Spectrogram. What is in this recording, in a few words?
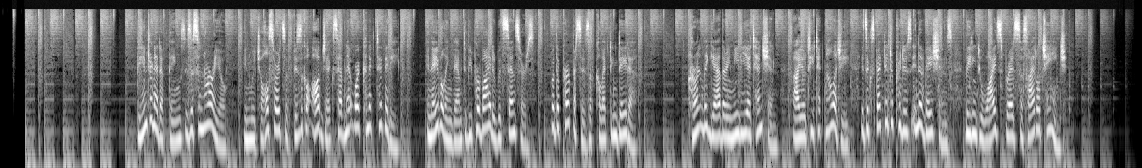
foreigner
